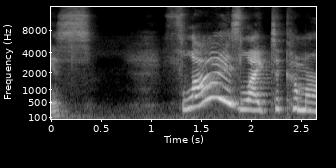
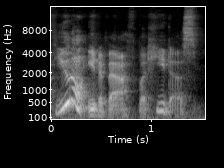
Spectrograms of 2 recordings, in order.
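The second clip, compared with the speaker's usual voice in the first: ordinary delivery, nothing marked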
